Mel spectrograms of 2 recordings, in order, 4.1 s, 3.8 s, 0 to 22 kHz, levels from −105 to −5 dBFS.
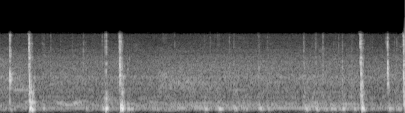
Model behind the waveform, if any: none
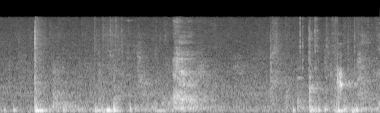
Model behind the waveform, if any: none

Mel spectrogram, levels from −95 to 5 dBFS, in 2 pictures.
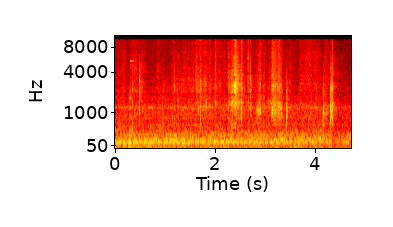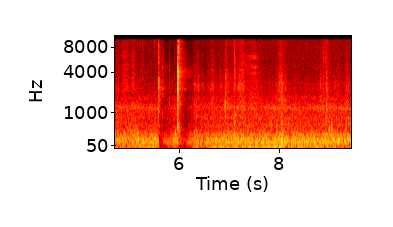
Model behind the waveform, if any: none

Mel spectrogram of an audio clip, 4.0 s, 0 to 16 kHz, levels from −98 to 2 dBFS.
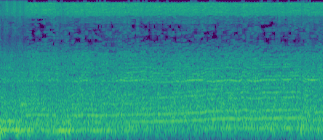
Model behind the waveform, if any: none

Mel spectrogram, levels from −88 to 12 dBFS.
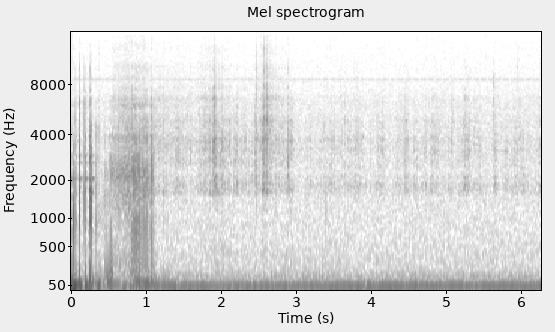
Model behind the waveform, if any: none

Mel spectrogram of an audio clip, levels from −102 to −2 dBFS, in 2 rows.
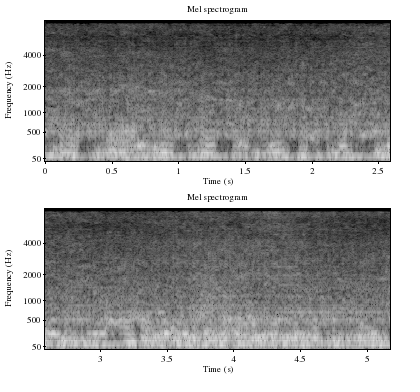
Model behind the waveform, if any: vocoder, HiFi-GAN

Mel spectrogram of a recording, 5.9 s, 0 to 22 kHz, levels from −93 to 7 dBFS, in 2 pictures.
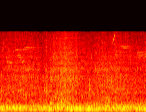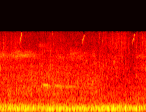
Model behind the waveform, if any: none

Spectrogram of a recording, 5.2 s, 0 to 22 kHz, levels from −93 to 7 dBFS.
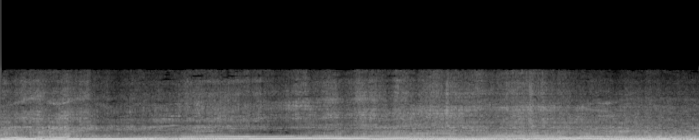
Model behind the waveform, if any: none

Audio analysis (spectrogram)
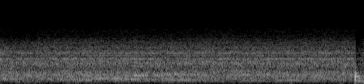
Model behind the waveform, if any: none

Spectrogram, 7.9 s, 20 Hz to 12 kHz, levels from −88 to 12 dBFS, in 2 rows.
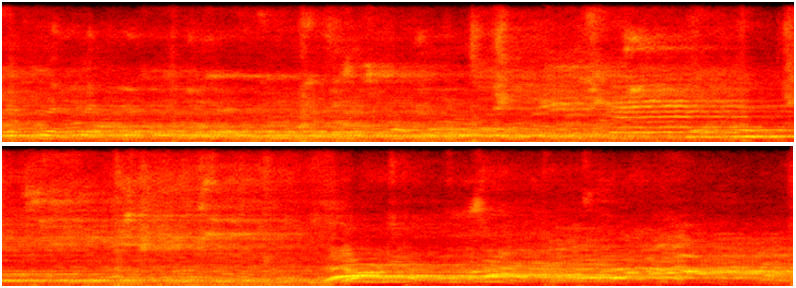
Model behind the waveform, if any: vocoder, Vocos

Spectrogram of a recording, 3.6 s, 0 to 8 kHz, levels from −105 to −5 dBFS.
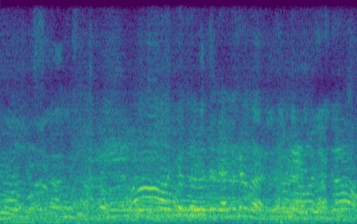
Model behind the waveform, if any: codec, DAC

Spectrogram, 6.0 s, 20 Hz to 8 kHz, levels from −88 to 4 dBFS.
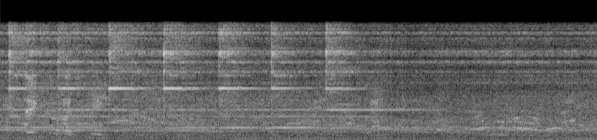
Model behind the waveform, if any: codec, DAC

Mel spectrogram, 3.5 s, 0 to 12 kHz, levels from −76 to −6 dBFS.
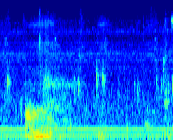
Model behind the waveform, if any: none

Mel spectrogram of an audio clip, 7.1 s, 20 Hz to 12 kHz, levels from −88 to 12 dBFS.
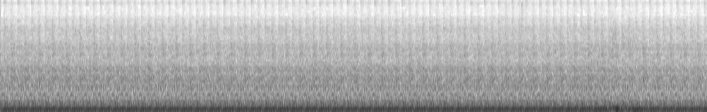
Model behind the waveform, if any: none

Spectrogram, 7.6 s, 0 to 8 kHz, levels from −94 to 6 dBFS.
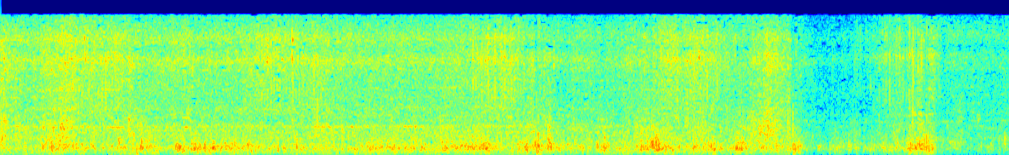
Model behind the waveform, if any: none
